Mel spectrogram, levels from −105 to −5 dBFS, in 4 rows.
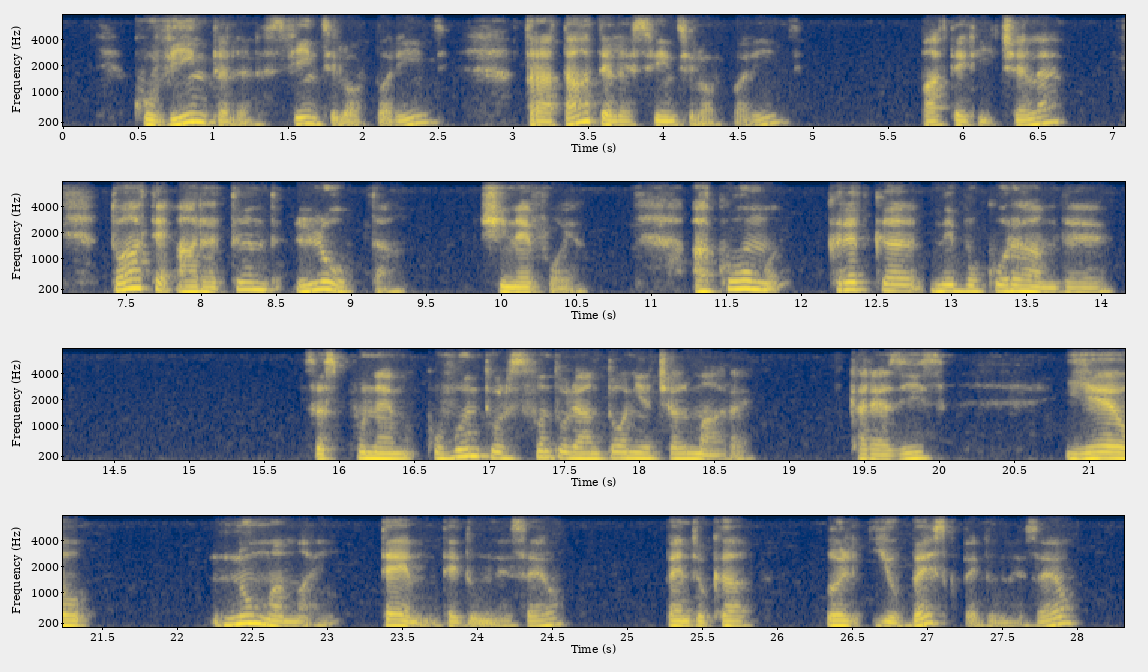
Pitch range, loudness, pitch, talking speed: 130-165 Hz, -17 LUFS, 140 Hz, 85 wpm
